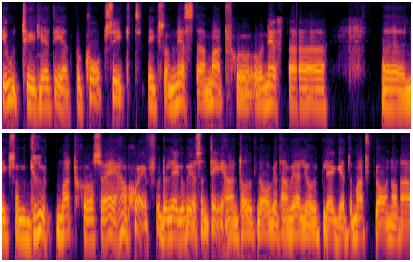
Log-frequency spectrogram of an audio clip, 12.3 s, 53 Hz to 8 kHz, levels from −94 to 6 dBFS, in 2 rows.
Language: Swedish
